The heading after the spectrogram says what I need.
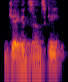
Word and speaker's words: Jagodzinski: And if you just, my last name is a mouthful, Jagodzinski.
